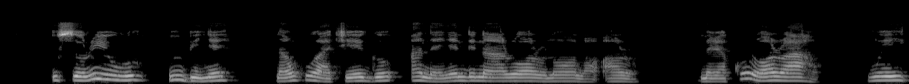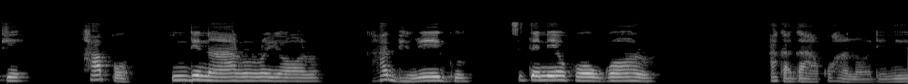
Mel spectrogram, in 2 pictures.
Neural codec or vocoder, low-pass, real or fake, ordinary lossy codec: none; 7.2 kHz; real; none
